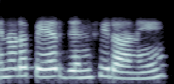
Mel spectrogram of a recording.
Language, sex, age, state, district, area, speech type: Tamil, female, 30-45, Tamil Nadu, Kanyakumari, urban, conversation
